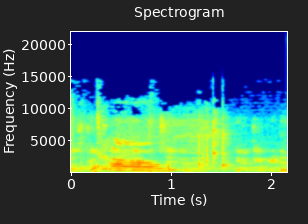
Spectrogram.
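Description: A toddler's high-pitched wordless vocal sound lasting a little under a second, falling at its start and then held. A few short soft knocks follow about a second and a half in.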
